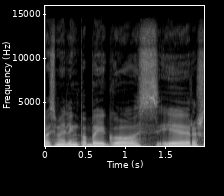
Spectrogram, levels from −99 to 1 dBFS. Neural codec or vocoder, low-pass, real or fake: vocoder, 48 kHz, 128 mel bands, Vocos; 14.4 kHz; fake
